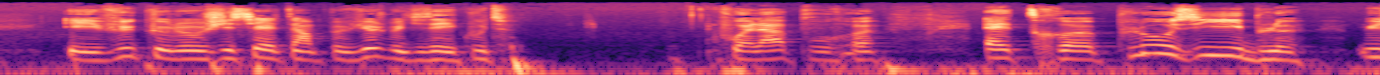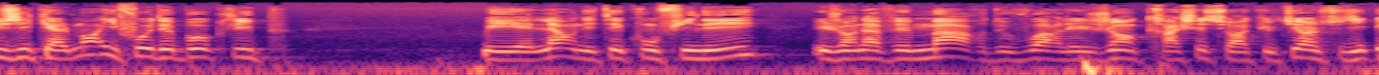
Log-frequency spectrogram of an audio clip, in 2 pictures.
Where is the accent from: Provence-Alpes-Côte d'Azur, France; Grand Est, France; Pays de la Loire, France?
Grand Est, France; c'est là où j'ai grandi avec ma famille. Quoi, les Vosges, si je dis je viens pas des Vosges, c'est presque un suicide familial.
